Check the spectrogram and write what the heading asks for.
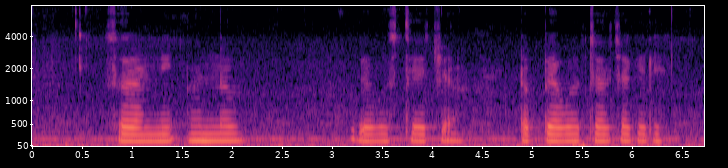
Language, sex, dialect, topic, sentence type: Marathi, male, Standard Marathi, agriculture, statement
